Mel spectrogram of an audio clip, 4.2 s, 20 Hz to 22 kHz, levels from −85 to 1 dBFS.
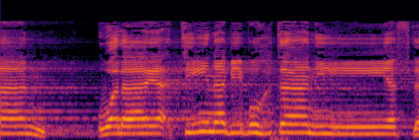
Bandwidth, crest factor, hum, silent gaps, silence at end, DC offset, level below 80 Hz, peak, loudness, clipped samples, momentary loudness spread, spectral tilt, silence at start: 12 kHz; 16 dB; none; none; 0 s; under 0.1%; -58 dBFS; -6 dBFS; -20 LUFS; under 0.1%; 9 LU; -2.5 dB/octave; 0 s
